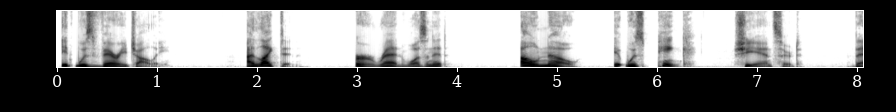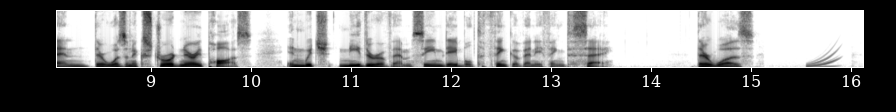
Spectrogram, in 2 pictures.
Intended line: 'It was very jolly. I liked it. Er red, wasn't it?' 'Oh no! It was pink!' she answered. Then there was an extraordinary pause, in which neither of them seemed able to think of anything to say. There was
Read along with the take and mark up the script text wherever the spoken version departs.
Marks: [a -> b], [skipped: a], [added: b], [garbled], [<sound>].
'It was very jolly. I liked it. Er red, wasn't it?' 'Oh no! It was pink!' [dropout] she answered. Then there was an extraordinary pause, in which neither of them seemed able to think of anything to say. There was [chirp]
